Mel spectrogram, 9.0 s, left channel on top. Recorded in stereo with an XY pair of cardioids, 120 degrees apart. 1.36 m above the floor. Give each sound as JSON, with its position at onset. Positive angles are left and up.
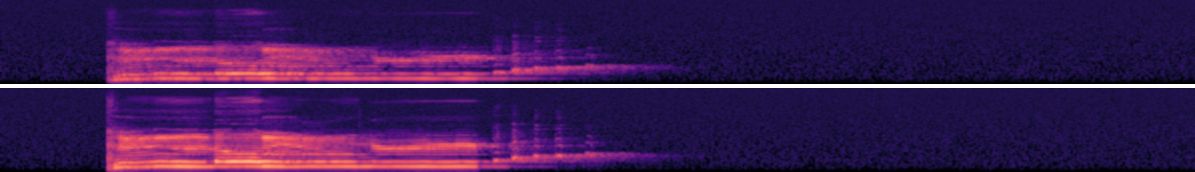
{"t": 0.8, "sound": "singing", "azimuth_deg": -65, "distance_m": 0.9}
{"t": 3.7, "sound": "a giggle", "azimuth_deg": -40, "distance_m": 1.6}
